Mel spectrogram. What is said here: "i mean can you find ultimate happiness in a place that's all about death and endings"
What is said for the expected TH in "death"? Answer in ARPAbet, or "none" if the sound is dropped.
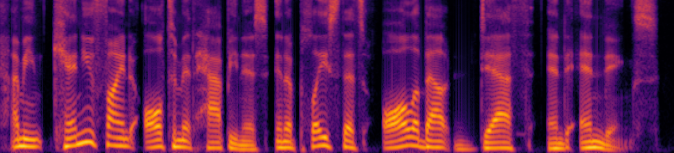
TH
